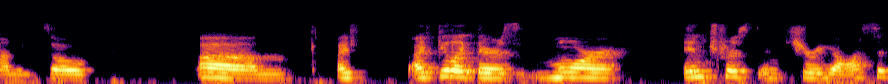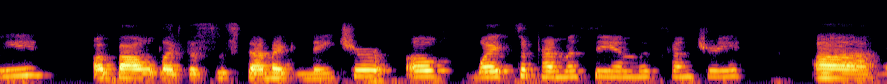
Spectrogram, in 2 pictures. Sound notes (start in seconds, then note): none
